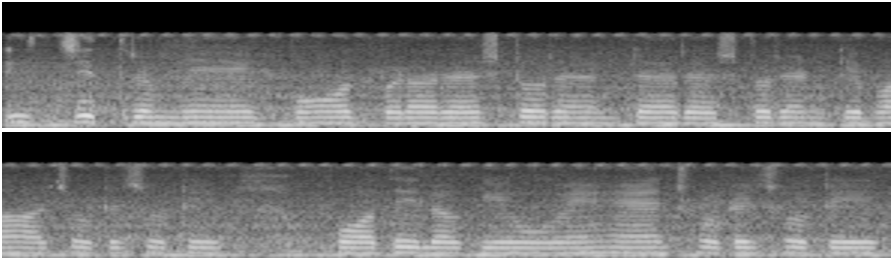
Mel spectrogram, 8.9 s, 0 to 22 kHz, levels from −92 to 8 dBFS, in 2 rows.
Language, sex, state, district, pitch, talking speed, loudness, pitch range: Hindi, female, Chhattisgarh, Raipur, 175 Hz, 120 wpm, -15 LUFS, 170-180 Hz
